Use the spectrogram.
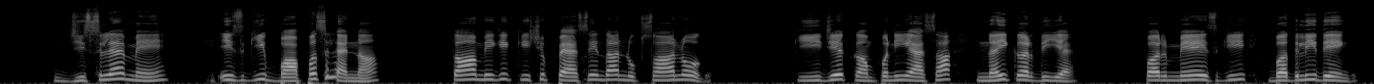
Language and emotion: Dogri, sad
